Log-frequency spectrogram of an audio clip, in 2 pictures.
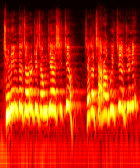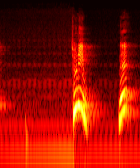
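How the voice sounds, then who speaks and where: A male preacher acting out a whiny, self-righteous churchgoer pleading with God in a high, sing-song voice. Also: measured pace.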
